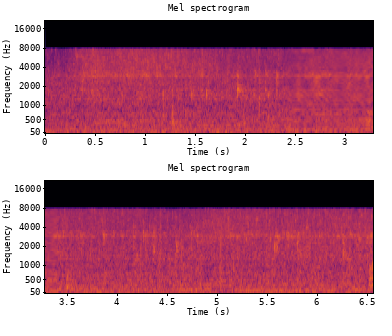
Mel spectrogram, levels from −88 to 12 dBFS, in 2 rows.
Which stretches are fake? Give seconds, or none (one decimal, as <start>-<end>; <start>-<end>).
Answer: 2.4-3.4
